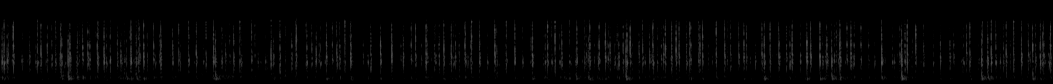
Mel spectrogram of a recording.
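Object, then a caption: Mechanical keyboard with acrylic case and plastic keycaps. A compact Mojo68 mechanical keyboard in a transparent acrylic case with cream and orange plastic keycaps is typed on quickly with the fingertips of both hands. A steady stream of sharp, bright, clacky keystrokes runs for about ten seconds, each tap short and dry with almost no low end.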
